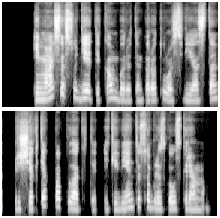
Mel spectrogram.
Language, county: Lithuanian, Šiauliai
